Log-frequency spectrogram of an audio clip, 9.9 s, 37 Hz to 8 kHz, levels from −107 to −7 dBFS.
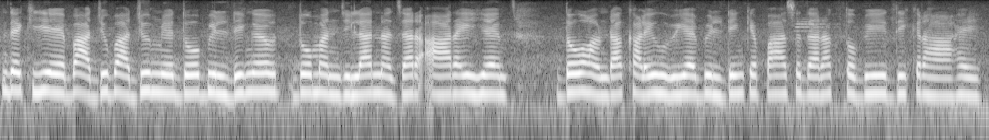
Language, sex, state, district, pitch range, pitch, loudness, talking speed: Hindi, female, Haryana, Jhajjar, 215-230 Hz, 220 Hz, -14 LUFS, 145 wpm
